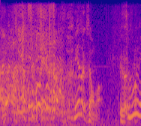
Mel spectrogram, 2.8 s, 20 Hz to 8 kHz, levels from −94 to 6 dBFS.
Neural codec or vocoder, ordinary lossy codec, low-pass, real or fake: none; Opus, 32 kbps; 7.2 kHz; real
